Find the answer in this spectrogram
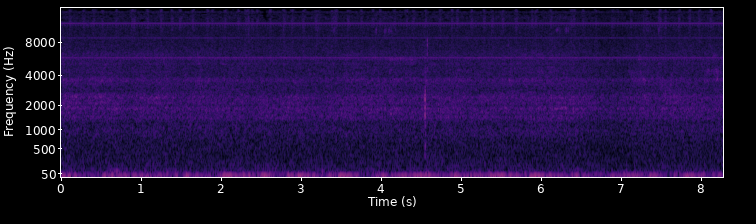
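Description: Wind buffeting the microphone outdoors, heard as a low, uneven rumble that swells and fades, with one faint click about halfway through.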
